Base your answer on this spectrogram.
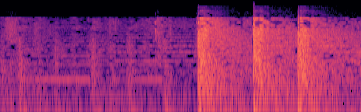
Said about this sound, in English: Jacob fires back. Bullets fly between them.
